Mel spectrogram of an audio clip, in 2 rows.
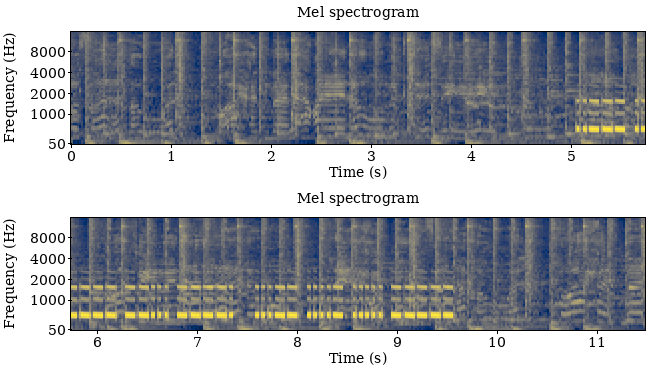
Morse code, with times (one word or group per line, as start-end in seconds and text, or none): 5.0-7.3 2179
7.6-9.6 3450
